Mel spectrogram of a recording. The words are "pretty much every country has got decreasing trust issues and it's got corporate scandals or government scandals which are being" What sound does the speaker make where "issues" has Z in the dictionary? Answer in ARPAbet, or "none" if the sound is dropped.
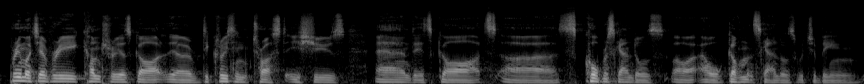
Z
